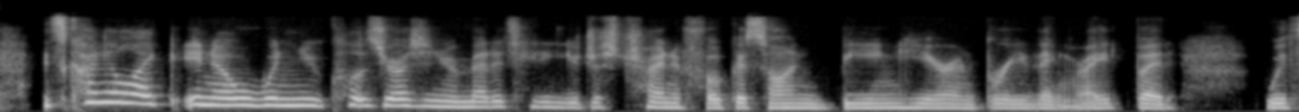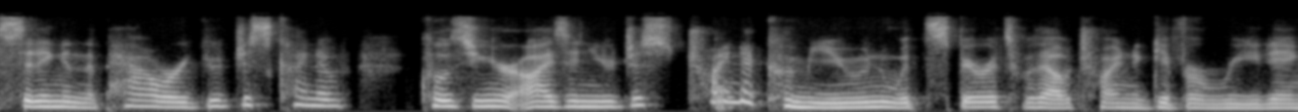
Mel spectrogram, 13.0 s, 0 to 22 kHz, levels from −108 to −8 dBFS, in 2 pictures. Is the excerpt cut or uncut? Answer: uncut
